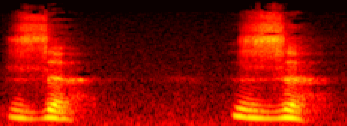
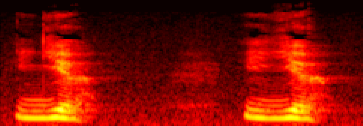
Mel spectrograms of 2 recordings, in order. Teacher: Dans le nord, cette lettre se prononce z, z. Et dans le sud, cette lettre se prononce y, y, comme dans caillou, chatouiller.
